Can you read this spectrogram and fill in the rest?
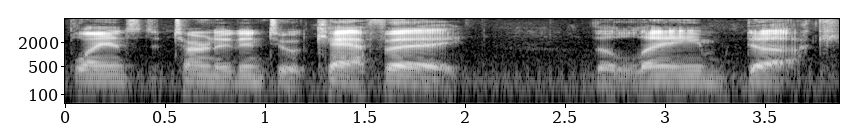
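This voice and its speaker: A man's voice: low voice, fairly even intonation, slow pace, noisy background. An actor playing an eccentric, suspicious older man, a retired engineer with folksy, clipped country phrasing, in an audio drama. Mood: folksy, proud. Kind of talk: full-cast audio drama acting.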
